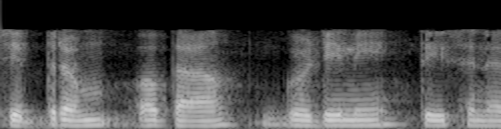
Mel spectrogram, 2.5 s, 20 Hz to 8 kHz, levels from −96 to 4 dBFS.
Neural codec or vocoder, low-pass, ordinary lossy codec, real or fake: codec, 24 kHz, 0.9 kbps, WavTokenizer, small release; 7.2 kHz; AAC, 16 kbps; fake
